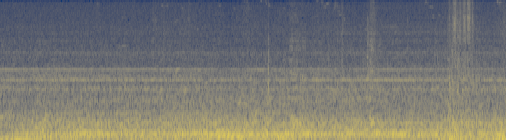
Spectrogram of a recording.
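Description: Steady low engine rumble and road noise fill the cabin of a moving bus heading toward a pharmacy, with a faint whine running throughout and occasional light rattles and clicks.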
